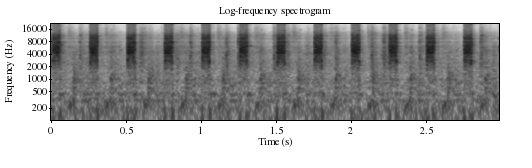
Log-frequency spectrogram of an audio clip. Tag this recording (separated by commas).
Tools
